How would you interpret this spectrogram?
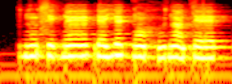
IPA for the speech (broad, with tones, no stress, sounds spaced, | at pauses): d ũ˧ s e˧ ɡ͡b ɛ̃˦ | ɾ ɛ˧ j ɛ˦ ɡ͡b ɔ̃˦˨ h u˨˦ d ã˦˨ t ɛ˧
